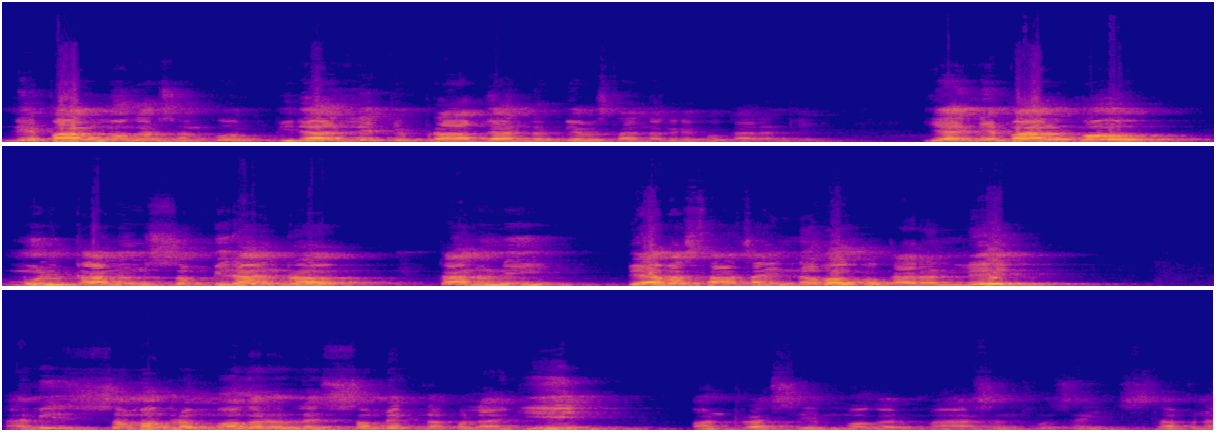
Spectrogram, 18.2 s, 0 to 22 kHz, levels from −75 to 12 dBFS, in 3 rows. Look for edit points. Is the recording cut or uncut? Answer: uncut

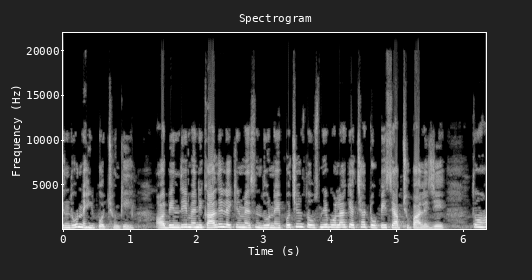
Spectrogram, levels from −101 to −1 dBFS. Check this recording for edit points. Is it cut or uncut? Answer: uncut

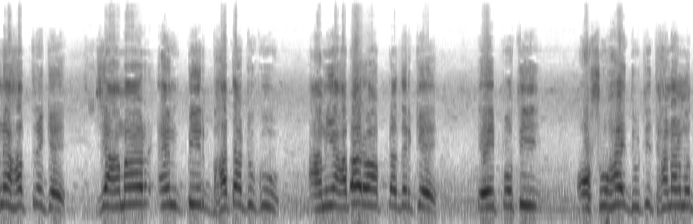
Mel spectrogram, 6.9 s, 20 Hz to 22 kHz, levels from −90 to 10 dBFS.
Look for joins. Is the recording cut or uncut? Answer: uncut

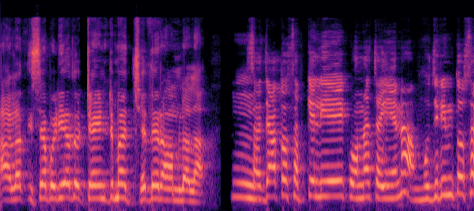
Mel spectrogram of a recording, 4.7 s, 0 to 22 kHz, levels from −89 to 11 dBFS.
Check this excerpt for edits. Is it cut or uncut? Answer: cut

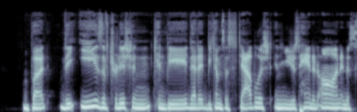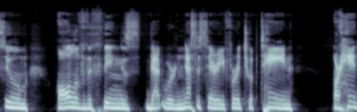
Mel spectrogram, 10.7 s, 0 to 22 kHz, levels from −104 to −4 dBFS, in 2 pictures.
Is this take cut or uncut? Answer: uncut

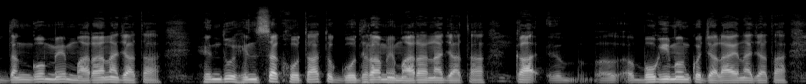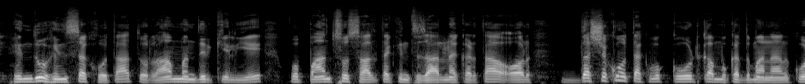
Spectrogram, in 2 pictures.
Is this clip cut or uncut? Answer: uncut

